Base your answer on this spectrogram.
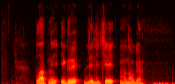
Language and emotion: Russian, neutral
